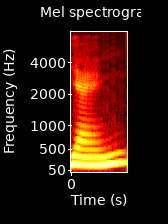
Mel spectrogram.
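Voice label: "jeng5", Cantonese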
